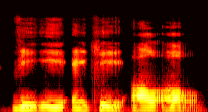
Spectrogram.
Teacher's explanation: While you might try to pronounce all four syllables, the standard British pronunciation is reduced to three.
